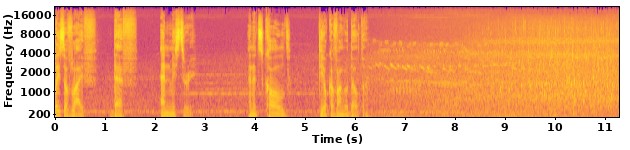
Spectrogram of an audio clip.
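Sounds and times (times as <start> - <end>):
speech: 0.0 - 2.9, 3.9 - 6.4
faint tonal hum: 0.0 - 11.2
flowing river water: 6.7 - 11.2.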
